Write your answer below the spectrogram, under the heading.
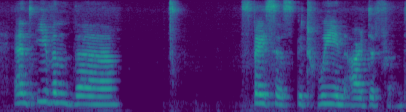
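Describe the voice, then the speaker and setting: Her pace is very slow, and she has a non-native accent. The woman's pitch is medium and her intonation fairly even. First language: not English. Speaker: quilting content creator. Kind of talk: tutorial. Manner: halting.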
